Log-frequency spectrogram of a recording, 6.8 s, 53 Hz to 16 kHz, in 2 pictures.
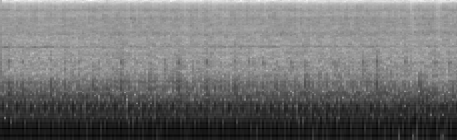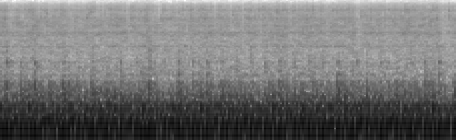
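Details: Freshly swapped 6.2 V8 in 2013 Silverado GMT900, in break-in before break-in oil change, cold idle: deep steady even low rumble, no knocks or misses; quiet, holds oil pressure, sounds healthy.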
